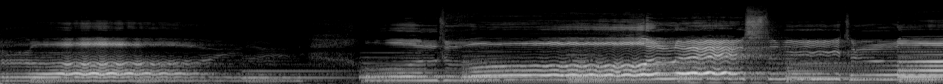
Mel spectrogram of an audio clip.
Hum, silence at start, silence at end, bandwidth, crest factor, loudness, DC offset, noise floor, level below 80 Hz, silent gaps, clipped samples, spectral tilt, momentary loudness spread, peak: none; 0 s; 0 s; 14 kHz; 16 dB; -22 LUFS; under 0.1%; -44 dBFS; -54 dBFS; none; under 0.1%; -5 dB/octave; 19 LU; -6 dBFS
